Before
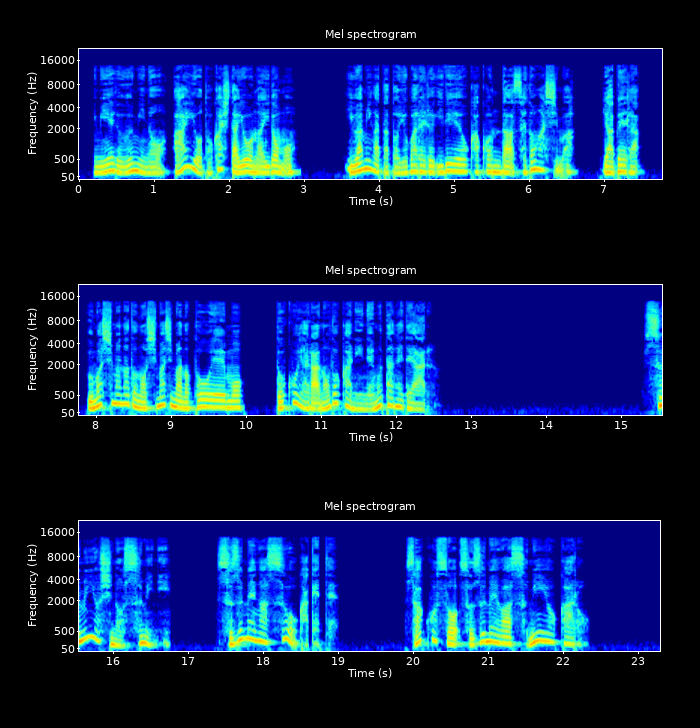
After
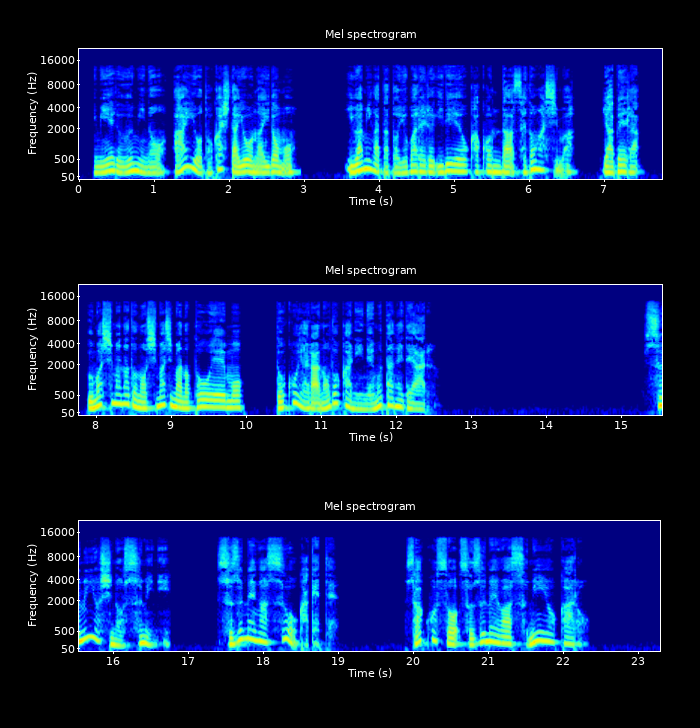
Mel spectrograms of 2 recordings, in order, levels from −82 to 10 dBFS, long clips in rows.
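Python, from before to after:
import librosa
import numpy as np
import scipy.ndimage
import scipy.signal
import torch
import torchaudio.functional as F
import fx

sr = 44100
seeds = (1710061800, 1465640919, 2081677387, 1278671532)

y = fx.peak_eq(x, sr, hz=3900.0, db=12.5, octaves=0.25)
y = y * 10.0 ** (-5.5 / 20.0)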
